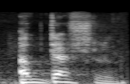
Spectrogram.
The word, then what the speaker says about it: Aghdashloo: You're familiar with Ugg boots? Ugg boots, yes. Say Aghdashloo. Aghdashloo.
